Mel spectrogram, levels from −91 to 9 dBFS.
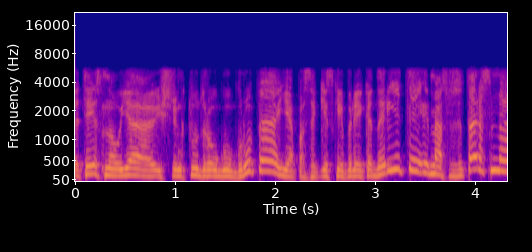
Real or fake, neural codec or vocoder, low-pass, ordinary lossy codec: real; none; 5.4 kHz; Opus, 24 kbps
